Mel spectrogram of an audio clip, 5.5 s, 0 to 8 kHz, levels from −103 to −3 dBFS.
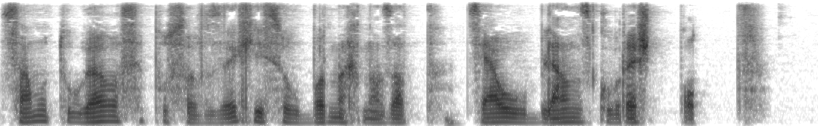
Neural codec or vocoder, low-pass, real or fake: none; 7.2 kHz; real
